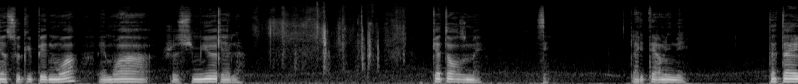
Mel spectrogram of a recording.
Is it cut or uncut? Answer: cut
